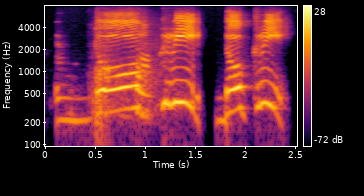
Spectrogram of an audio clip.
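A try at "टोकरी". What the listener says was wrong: That is not da, it is ta. Tokri. First ta. Tokri.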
